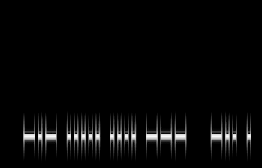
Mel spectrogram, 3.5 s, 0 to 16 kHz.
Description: Morse code, heard as a keyed tone, about 25 wpm, 700 Hz. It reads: K5HO DE
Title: USA Callsign DE Callsign - 4 Characters - 25wpm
